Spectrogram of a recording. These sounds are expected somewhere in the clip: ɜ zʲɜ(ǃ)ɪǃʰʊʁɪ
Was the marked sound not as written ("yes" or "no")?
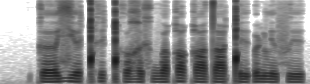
yes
